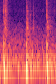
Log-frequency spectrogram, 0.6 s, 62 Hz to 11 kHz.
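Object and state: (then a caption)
Hollow-sounding baked baguette. Three knocks on the bottom of a baked baguette give short, low, hollow thuds centred around 150 Hz that die away almost instantly. The hollow sound shows air inside and an open crumb, the sign of a good bread.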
